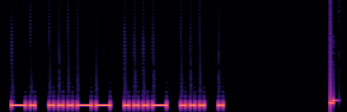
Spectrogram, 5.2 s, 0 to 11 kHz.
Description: Morse code, heard as a keyed tone, about 17 wpm, 700 Hz. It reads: N3VSE
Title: USA Call Signs - 5 Characters - 2x Character Spacing - 17wpm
